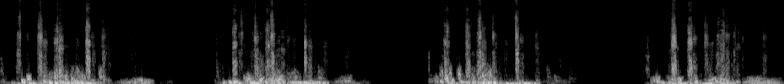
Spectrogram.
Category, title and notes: Sound effects > Electronic / Design
FX-Liquid Woosh FX 1
Botanica, Element, FX, Liquid, Water, Woosh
